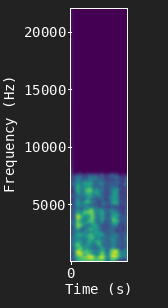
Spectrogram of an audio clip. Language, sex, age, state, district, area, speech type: Assamese, male, 60+, Assam, Tinsukia, rural, spontaneous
